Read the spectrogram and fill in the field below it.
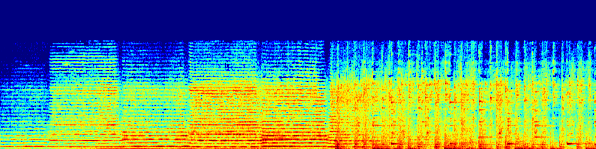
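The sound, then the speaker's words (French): A loud fire siren wails in the middle of the night, calling all firefighters to a burning coffee factory, with sustained tones that shift in pitch, joined after a few seconds by rapid metallic clanging like an alarm bell, with no voices. “En pleine nuit, une sirène appelle au feu tous les pompiers.”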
